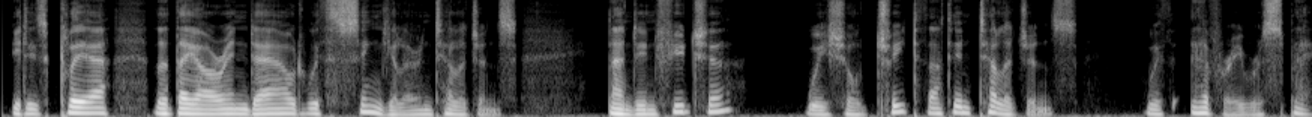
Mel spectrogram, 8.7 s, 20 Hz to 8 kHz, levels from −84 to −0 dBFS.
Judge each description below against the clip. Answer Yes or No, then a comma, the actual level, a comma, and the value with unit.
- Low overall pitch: Yes, low, 115 Hz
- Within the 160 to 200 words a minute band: No, average, 145 wpm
